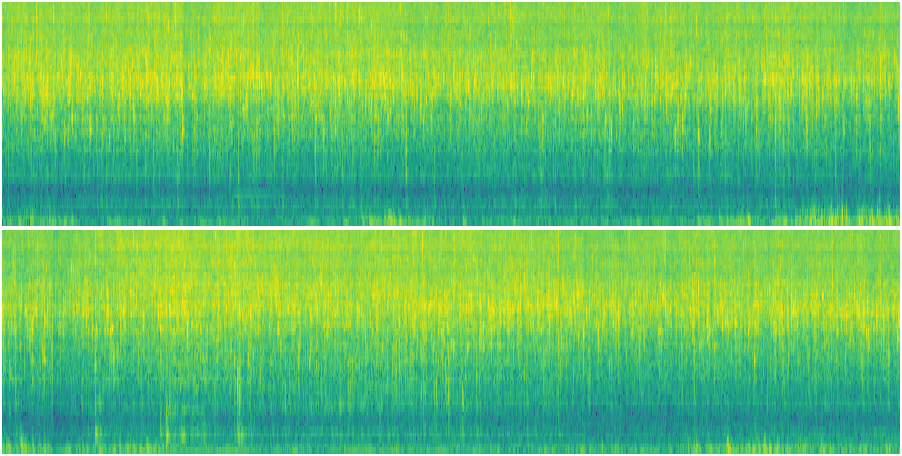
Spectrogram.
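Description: Chopped onions sautéing in hot vegetable oil in a large pot: a steady, loud sizzle dotted with small crackles and pops.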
